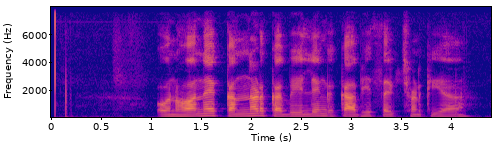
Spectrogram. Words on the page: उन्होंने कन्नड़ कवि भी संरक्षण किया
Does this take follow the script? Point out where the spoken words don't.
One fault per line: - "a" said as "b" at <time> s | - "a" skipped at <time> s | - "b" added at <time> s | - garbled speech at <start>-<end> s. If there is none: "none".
- "लिंग का" added at 2.5 s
